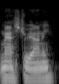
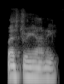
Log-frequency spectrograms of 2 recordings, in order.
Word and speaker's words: Mastroianni: Mastr- Sorry, I don't know how to pronounce it. You're good. It's Mastroianni. Mastroianni.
